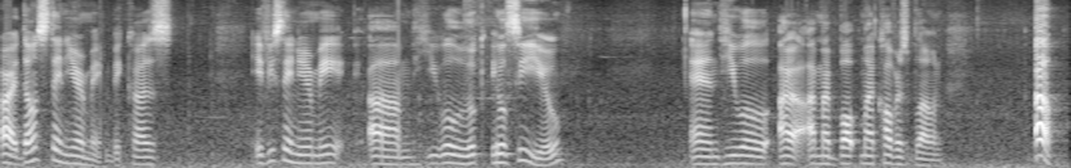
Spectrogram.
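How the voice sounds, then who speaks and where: A man talks over a co-op game at a mid pitch and gives his partner directions, stopping to restart and fill gaps with "um" and "let's see." A faint hiss sits under the voice chat. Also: a little slow, a bit bright. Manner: guiding and giving directions, with fillers and restarts. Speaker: gaming channel host. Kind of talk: casual co-op gameplay chat.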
